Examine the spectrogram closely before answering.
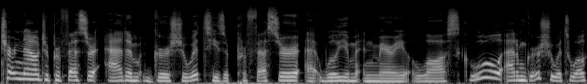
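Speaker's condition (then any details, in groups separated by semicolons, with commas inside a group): No condition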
